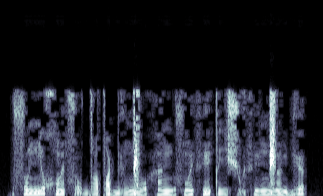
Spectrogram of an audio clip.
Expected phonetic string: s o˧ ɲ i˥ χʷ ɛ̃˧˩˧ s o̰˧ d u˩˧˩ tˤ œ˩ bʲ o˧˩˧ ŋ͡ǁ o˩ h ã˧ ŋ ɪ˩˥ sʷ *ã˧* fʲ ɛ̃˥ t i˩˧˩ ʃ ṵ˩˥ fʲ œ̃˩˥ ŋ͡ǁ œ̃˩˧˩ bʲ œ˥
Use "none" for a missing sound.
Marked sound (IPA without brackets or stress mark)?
ã˩˧˩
